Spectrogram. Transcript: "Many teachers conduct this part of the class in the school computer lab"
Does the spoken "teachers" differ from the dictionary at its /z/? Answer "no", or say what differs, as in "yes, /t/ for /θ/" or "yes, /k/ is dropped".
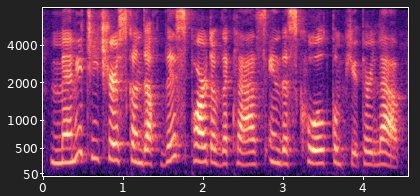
yes, /s/ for /z/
